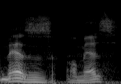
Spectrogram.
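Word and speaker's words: Metz: another city called mets m-e-t-s m-e-t-z it's calm it's called pronounced mess which is uh not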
